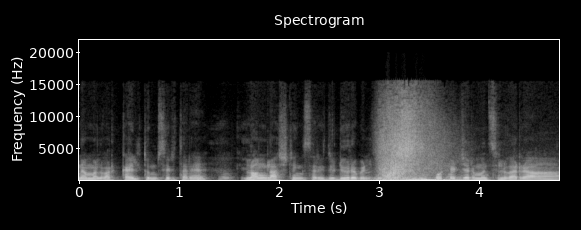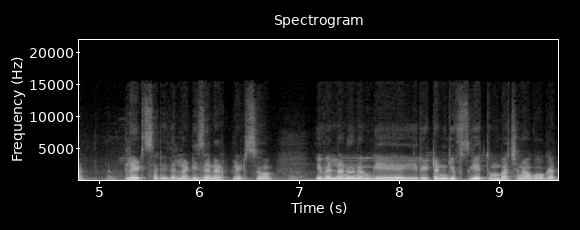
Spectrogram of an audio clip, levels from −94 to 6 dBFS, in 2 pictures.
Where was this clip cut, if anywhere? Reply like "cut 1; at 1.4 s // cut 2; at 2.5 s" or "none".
cut 1; at 3.3 s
